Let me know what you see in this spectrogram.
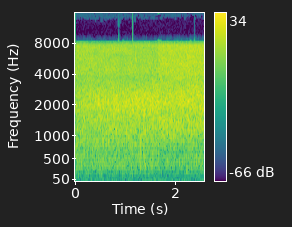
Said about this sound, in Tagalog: Tsaka may nakita ako itong munting waterfalls.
